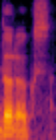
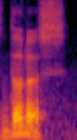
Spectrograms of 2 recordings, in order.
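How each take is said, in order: First: The word is said with a tongue-tied sound. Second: The word is said with its standard sounds. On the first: "because of my tight tongue, I say" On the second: "The correct pronunciation of the word is Dudus"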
